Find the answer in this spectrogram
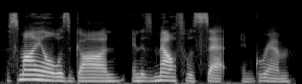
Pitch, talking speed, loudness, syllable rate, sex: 165 Hz, 220 wpm, -19 LUFS, 4.5 syllables/s, female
